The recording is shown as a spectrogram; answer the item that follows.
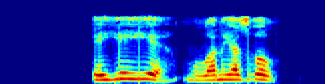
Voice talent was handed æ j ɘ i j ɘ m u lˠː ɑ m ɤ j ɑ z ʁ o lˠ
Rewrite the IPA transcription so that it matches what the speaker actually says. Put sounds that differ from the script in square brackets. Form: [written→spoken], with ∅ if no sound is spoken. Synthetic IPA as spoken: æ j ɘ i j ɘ m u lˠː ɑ [m→n] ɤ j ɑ z ʁ [o→ɤ] lˠ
